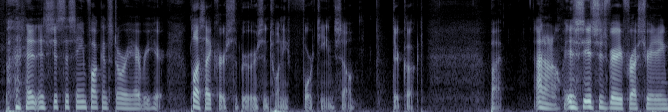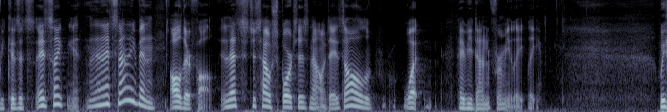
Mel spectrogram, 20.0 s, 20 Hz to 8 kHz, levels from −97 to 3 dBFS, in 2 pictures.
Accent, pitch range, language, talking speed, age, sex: American, 120-150 Hz, English, 160 wpm, 20-39, male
